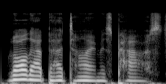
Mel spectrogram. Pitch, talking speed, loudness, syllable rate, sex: 180 Hz, 255 wpm, -17 LUFS, 4.6 syllables/s, female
